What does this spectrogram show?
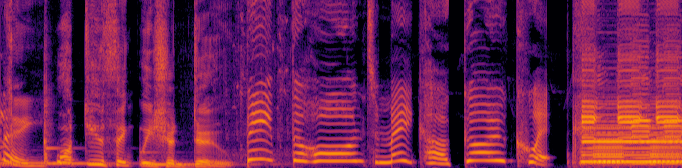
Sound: beeping

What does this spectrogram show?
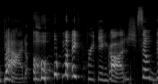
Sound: laughs

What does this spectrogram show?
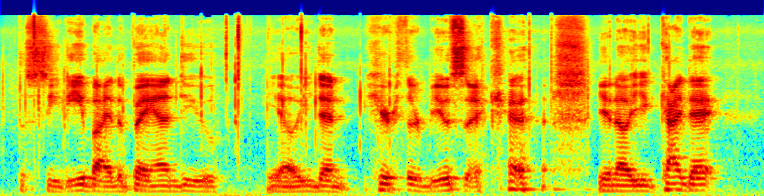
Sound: laughs

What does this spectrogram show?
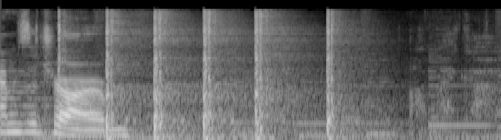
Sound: banging

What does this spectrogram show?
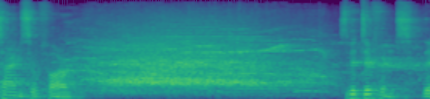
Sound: audience cheering

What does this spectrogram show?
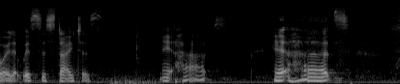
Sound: none

